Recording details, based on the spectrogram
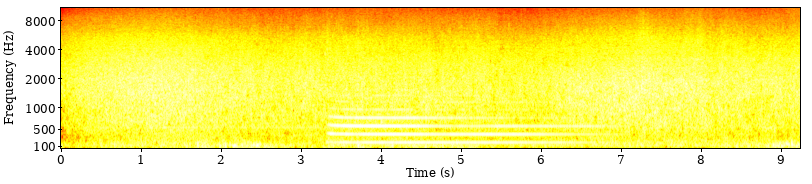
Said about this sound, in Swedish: Mistluren tutar över Öresund och precis där börjar Eva Klangs föreställning Ett stilla liv.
